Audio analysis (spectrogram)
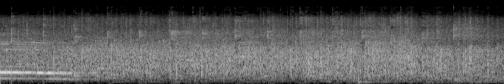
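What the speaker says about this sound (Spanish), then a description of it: "fuerte aplauso al Señor" A church congregation bursts into steady, dense applause that fills the whole stretch, loud and even, with a brief voice at the very start.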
